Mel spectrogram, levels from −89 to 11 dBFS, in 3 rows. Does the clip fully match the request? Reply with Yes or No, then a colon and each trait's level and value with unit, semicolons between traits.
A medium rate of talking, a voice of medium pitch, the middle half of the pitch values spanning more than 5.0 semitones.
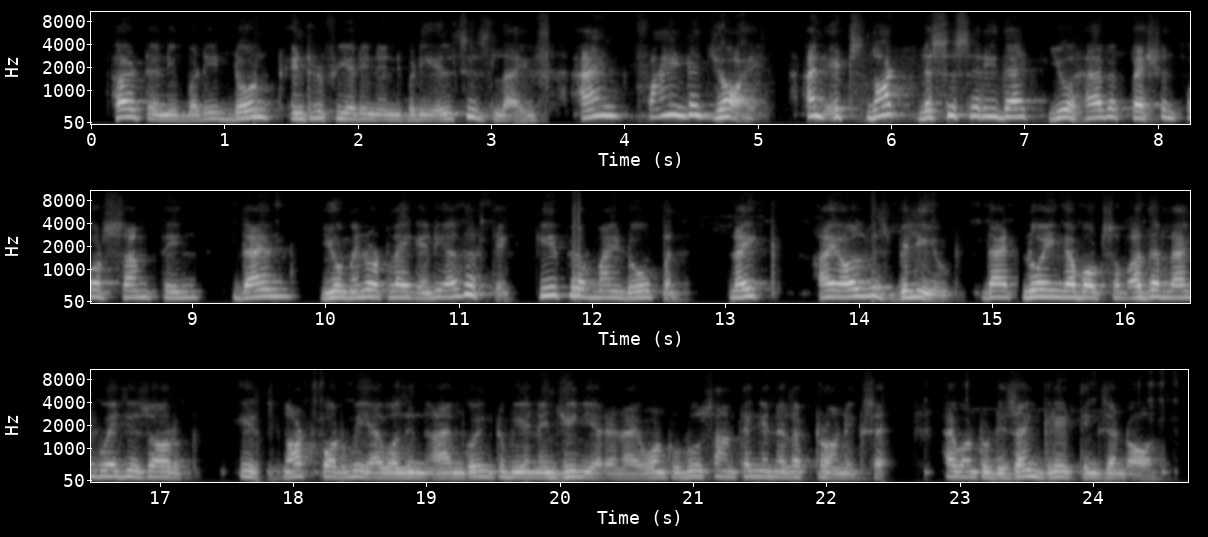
Yes: average, 185 wpm; medium, 180 Hz; wide, 5.4 semitones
